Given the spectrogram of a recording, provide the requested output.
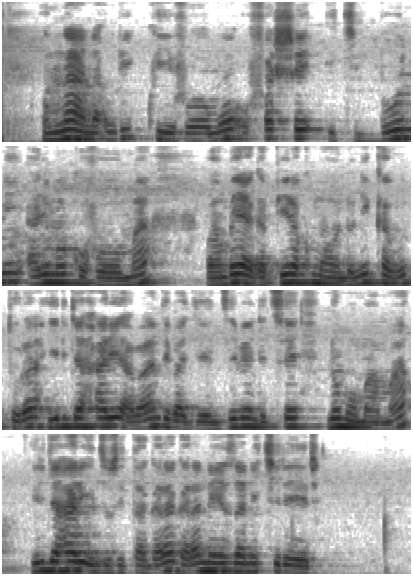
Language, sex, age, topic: Kinyarwanda, female, 18-24, health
